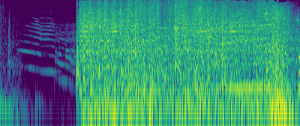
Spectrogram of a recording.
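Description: A short falling, pitched sound effect, then about a second in a sudden, loud, sustained burst of rapid automatic gunfire.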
